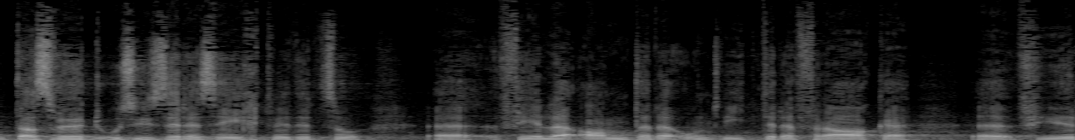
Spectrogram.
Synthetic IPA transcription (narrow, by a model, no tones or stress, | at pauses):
d̥ɑːsvʏɾdusysəɾəsɪχtvʋɪdəɾt͡sʊ | ʔɛfiləʔɑndəɾəʔʊndviːtəɾəfrɑːɡ̥ə | ɛfyːɾ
